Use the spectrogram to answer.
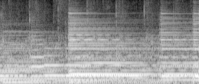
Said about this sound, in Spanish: Démele fuerte aplauso Señor, aleluya.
